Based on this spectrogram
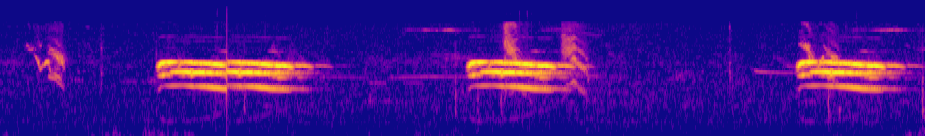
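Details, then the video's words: Falcon or eagle cry played to frighten pigeons: three loud, flat, harsh screams, each about half a second long, spaced roughly a second and a half apart against near silence. "Sonido de halcón y águila ahuyenta asusta palomas"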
